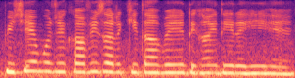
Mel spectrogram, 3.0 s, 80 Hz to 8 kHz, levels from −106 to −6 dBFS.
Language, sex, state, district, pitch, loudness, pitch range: Hindi, female, Arunachal Pradesh, Lower Dibang Valley, 295 Hz, -14 LUFS, 275-320 Hz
